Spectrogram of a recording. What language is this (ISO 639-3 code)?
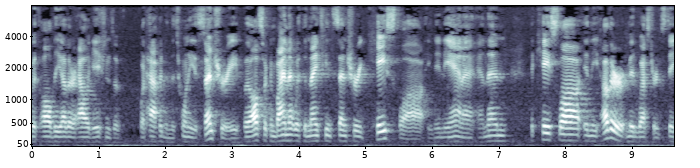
eng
